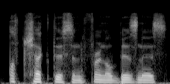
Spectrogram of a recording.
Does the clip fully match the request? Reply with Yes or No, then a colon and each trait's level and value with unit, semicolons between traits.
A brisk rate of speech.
No: average, 175 wpm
